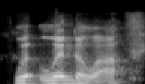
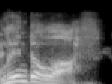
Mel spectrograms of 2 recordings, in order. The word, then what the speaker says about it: Lindelof: week, where it was, I believe, is Damon Lindelof is how you pronounce his name? Lindelof, yeah. Lindelof.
